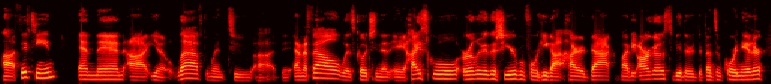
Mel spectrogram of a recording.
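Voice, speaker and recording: A man's voice: mid-range voice, expressive, normal speed, hardly any pauses, a bit bright, no room sound. A man hosting a sports podcast, talking casually in a rambling, conversational way. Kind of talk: casual sports talk with banter.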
